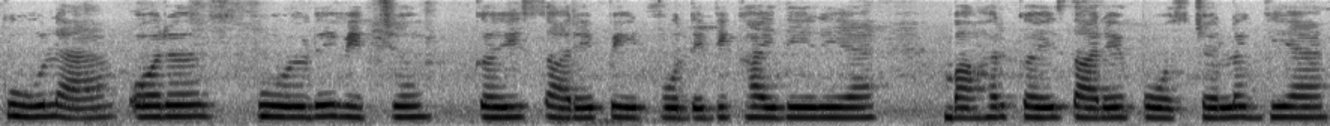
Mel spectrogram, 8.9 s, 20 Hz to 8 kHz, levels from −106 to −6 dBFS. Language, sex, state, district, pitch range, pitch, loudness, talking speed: Punjabi, female, Punjab, Pathankot, 235-250 Hz, 240 Hz, -12 LUFS, 135 wpm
